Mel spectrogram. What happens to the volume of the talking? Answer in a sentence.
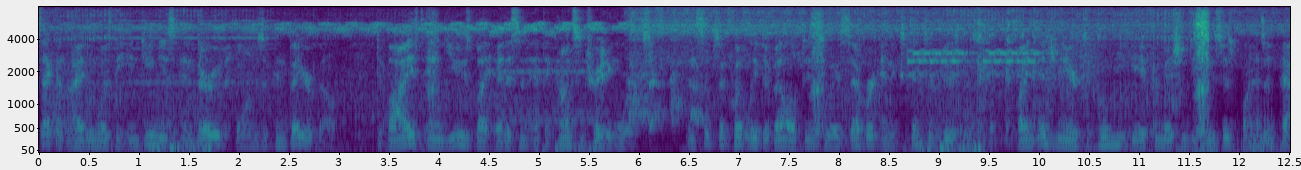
The volume of the talking stays about the same.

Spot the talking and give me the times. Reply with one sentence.
The talking can be heard from 0.0 to 12.4 s.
